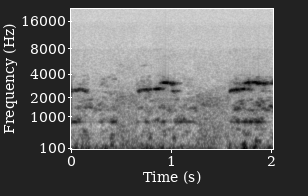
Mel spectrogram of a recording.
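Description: Near silence: room tone with a few faint, short, high chirps, some rising slightly in pitch.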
